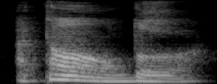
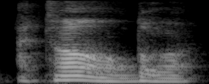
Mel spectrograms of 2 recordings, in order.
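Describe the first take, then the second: Both takes have the same delivery.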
